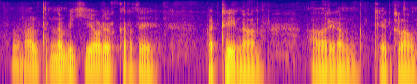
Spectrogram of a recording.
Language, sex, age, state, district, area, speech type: Tamil, male, 30-45, Tamil Nadu, Salem, urban, spontaneous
